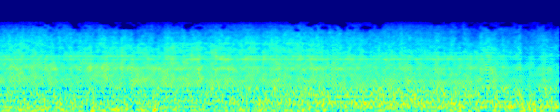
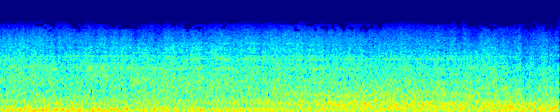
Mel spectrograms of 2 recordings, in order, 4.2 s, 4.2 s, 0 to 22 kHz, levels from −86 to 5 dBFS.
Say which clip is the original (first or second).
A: second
